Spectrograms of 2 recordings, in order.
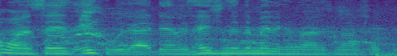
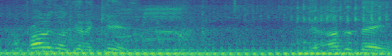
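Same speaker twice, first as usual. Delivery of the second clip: higher and much louder, pumped up; excited boast; 5 semitones higher, 11 dB louder, faster than usual. Real, not acted. To his viewers about winning a kiss, loud excited boast. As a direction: shout it out like a proud win.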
